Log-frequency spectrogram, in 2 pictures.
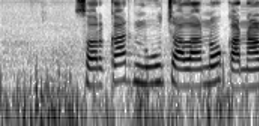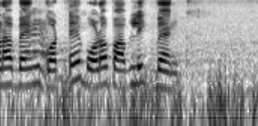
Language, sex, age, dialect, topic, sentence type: Bengali, female, 18-24, Western, banking, statement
